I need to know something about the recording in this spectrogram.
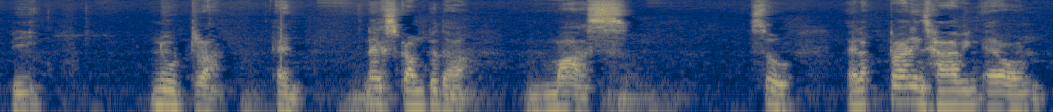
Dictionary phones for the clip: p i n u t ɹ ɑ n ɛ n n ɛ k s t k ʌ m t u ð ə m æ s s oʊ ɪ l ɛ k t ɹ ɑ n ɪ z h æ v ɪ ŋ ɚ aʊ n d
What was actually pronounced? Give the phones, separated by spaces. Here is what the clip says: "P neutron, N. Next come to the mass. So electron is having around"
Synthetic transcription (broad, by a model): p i n u t ɹ ɑ n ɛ n n ɛ k s t k ʌ m t u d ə m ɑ s s oʊ ɪ l ɛ k t ɹ ɑ n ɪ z h æ v ɪ ŋ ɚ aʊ n d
